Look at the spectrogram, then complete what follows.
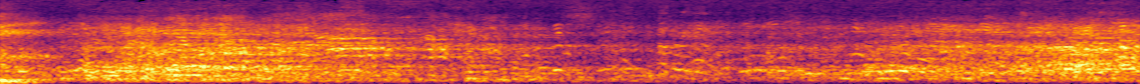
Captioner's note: audience chuckles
